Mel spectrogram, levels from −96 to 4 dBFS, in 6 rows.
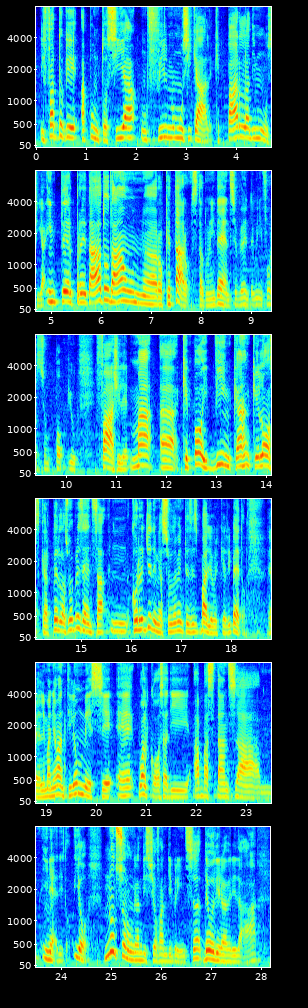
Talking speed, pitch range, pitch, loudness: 145 wpm, 140-200 Hz, 165 Hz, -22 LUFS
